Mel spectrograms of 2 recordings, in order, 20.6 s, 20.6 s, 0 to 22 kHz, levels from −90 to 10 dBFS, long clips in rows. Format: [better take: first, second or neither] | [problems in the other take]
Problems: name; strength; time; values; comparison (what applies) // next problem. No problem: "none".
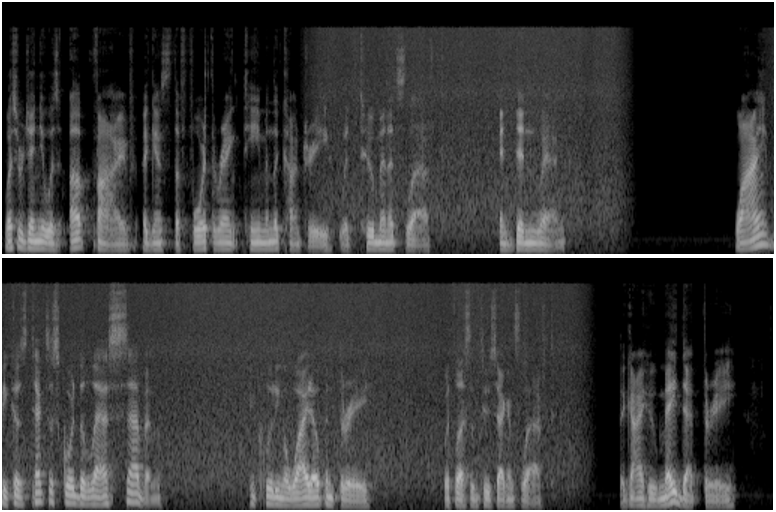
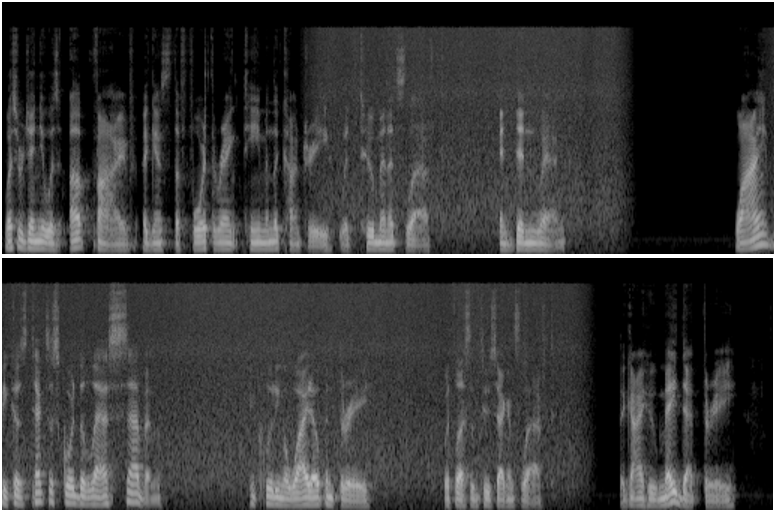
neither | hiss; noticeable; from 4 to 8.5 s and from 10 to 18 s; 15 dB below the speech; the same in both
